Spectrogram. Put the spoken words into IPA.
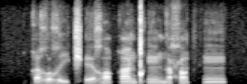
qi˩ʁu˨ʁi˩t͡ʃʼɛ˩ ʁɔ̃˥qɛ̃˥ ǃʼẽ˥ ɡə̃˥ħɔ̃˥t͡sʼẽ˦

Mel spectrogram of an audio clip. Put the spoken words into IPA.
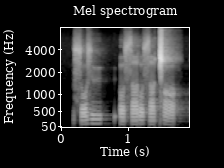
sɔzʉ | ʔø sˤeɾʉ sˤeǁɑ

